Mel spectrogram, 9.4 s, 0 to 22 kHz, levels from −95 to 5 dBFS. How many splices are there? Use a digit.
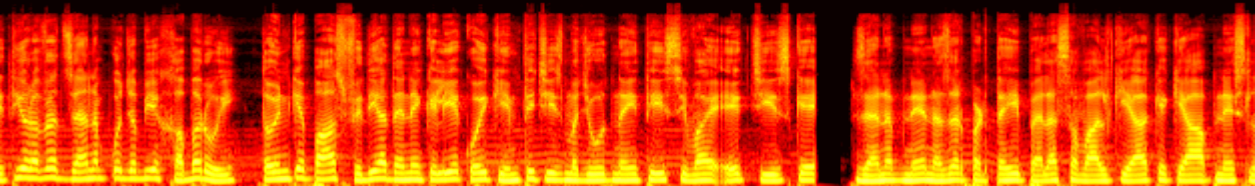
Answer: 1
